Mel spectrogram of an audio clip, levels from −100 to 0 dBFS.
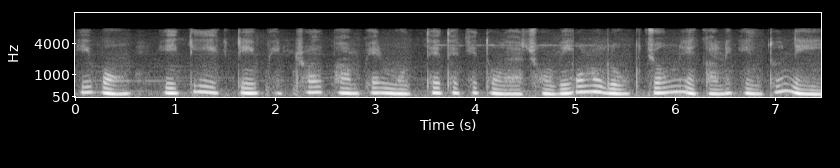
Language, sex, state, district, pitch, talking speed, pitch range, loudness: Bengali, female, West Bengal, Dakshin Dinajpur, 205 Hz, 110 wpm, 190-225 Hz, -14 LUFS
